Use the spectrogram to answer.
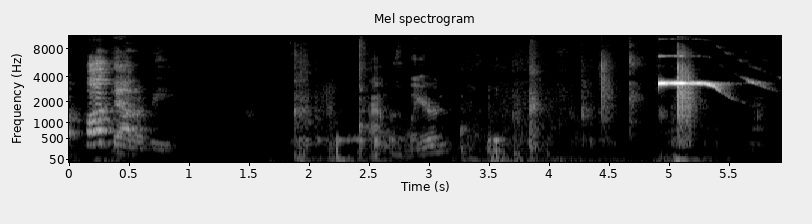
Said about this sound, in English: No, fucking fire alarm went off. Hold on. yeah, no, your house is on fire.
